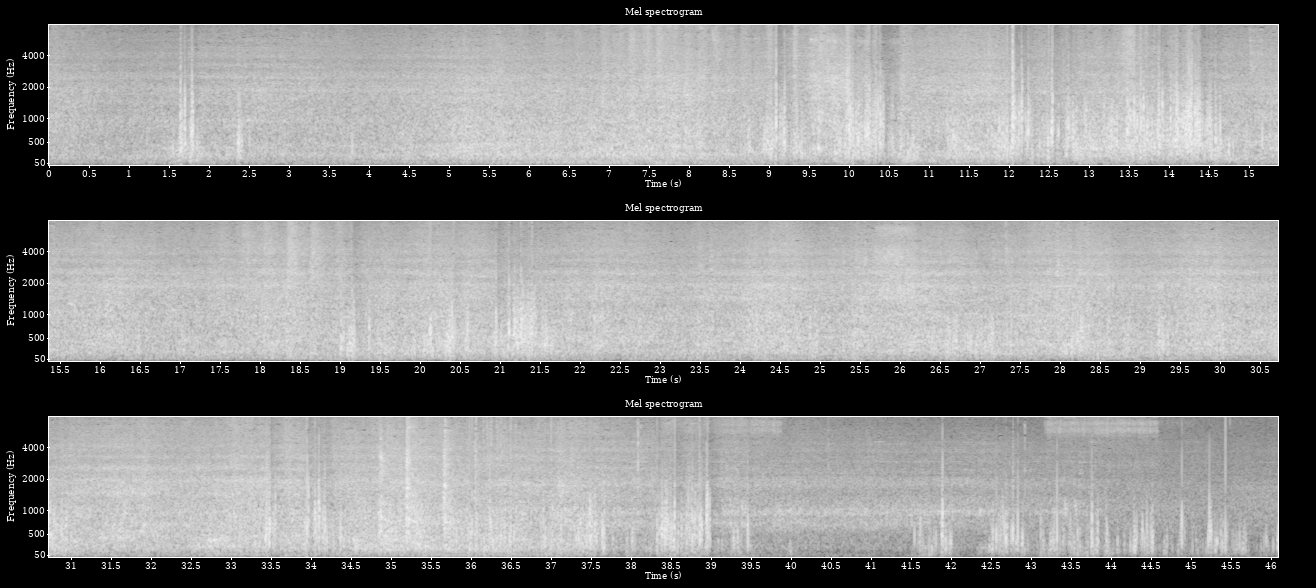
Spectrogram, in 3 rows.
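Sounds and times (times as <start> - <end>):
train wheels clacking over joints: 6.8 - 10.8, 34.0 - 37.1.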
